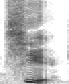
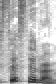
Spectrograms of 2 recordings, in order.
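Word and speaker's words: 시에 (谢谢): 시에. – 시에. – 많은 분들이 쎄쎄로 알고 있어요. – 쎄쎄. 아닙니다.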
